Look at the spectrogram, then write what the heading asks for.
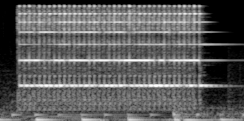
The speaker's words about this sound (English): Female McGuire's landline continues to ring. I should answer this. Excuse me. Female McGuire picks up the phone and walks out onto the balcony.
